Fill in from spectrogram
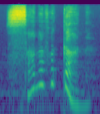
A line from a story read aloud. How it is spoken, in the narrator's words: breathed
